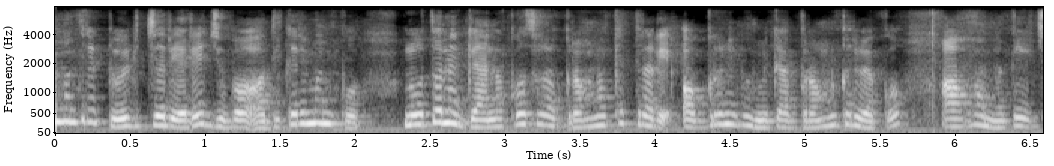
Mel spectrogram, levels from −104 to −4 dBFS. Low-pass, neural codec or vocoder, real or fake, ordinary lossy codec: 7.2 kHz; codec, 44.1 kHz, 7.8 kbps, Pupu-Codec; fake; none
